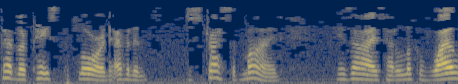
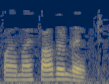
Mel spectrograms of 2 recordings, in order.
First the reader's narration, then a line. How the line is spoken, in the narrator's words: murmured Harvey, unable to smother his feelings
